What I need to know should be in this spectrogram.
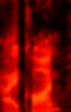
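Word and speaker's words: IKOJN: So my brand is Icon, and you actually spell it I-K-O-J-N because it's my name, backwards. And the J is silent, right?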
